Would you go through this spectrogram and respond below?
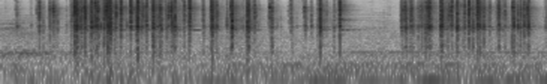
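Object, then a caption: Plastic pyramid twisty puzzle. Fingertips twist the layers of a hand-sized black plastic Pyraminx, a pyramid twisty puzzle with coloured stickers and a hollow mechanism. It gives rapid, bright, dry plastic clicks in quick bursts. The clicking pauses briefly about two-thirds of the way through, then starts again.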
